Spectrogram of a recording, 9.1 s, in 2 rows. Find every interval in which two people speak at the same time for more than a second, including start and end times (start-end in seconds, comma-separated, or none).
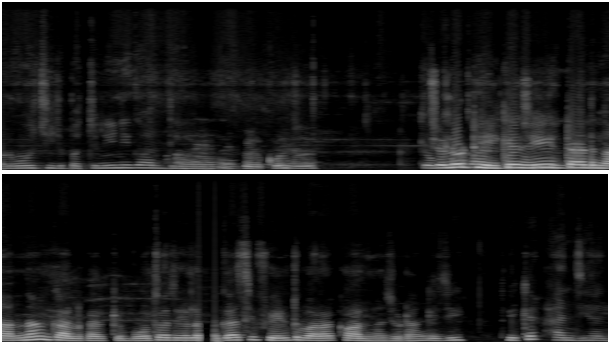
3.2-4.6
